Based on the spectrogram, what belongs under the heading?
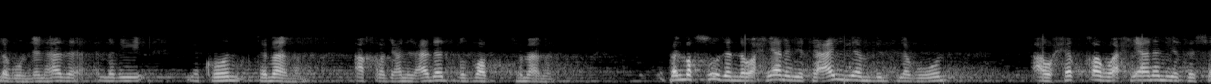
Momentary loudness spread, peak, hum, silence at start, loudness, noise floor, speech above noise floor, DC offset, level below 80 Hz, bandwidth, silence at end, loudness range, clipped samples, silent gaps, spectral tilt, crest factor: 16 LU; -2 dBFS; none; 0 s; -23 LUFS; -49 dBFS; 26 dB; under 0.1%; -62 dBFS; 4.1 kHz; 0 s; 4 LU; under 0.1%; none; -11 dB/octave; 22 dB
